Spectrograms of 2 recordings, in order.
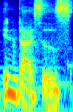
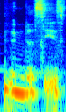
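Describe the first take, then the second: First: The ending is said like the word dice. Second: The ending is not said like dice. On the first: The speaker calls it wrong. "I used to pronounce it indices ... that's how you spell dice" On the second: The speaker calls it right. "not indices"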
